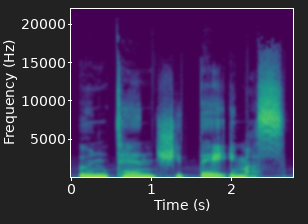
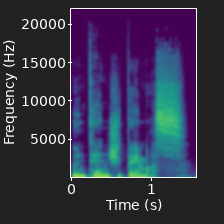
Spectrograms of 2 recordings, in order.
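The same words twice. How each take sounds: First: Unten shiteimasu very slow, pitched high; slow model for repeating. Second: Unten shiteimasu at a quicker, natural pace; a little faster. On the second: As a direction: speed Unten shiteimasu up a touch. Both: Shown as a demonstration. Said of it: "Say a little faster".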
